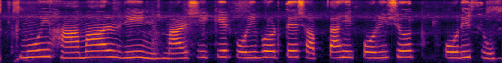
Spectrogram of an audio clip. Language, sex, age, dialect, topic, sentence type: Bengali, female, 18-24, Rajbangshi, banking, statement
